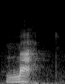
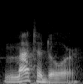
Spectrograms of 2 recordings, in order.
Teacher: with the consonant T but that consonant is not explicitly sounded the mouth and tongue get into position for the T but because there is no vowel after it The Sound remains unsaid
